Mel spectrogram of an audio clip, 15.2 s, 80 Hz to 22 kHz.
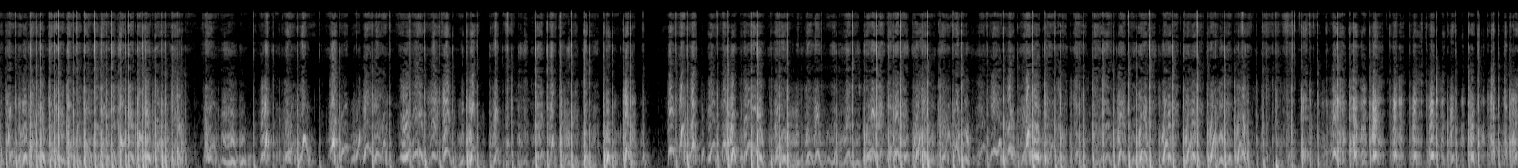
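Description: A closed white cardboard Montblanc perfume box, held in one hand, is rapidly tapped and scratched on its side with fingertips and short nails. The result is a dense, dry patter of quick taps and scratchy rustles centered in the low mids, with brief pauses near 2 and 6.5 seconds.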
